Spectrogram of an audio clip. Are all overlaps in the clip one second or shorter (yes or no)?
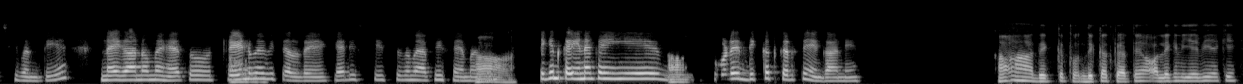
yes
